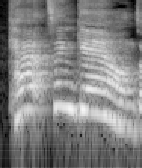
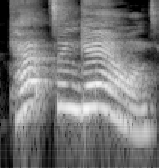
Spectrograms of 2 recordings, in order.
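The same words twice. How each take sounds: First: High, loud holler. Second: High, slow class holler; whole class hollers back. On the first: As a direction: holler it with joy. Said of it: "I hollered". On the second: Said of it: "hollered room nine". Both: Acted.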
